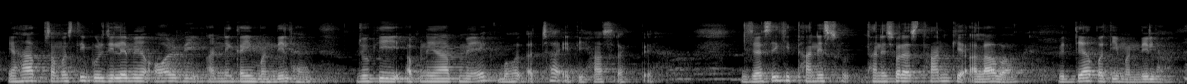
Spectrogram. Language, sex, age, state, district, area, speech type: Hindi, male, 18-30, Bihar, Samastipur, rural, spontaneous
